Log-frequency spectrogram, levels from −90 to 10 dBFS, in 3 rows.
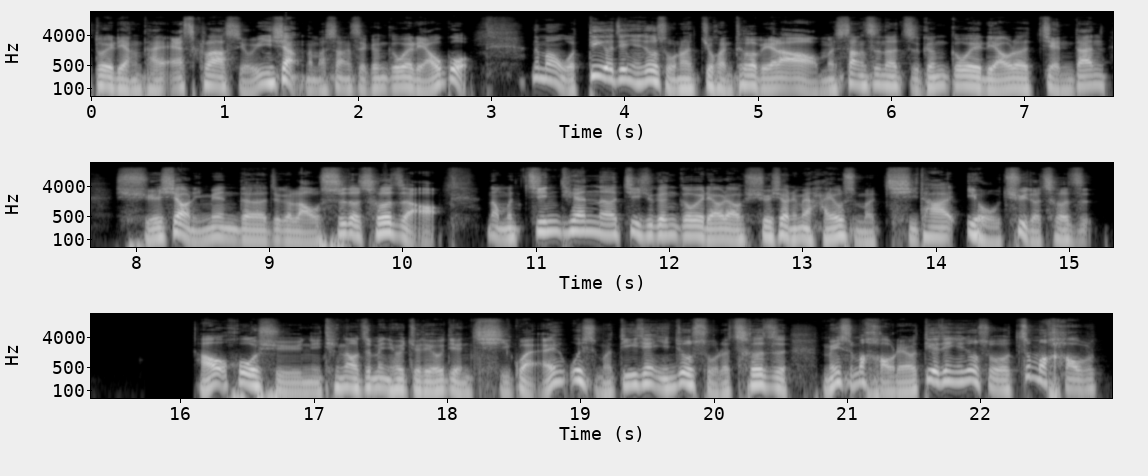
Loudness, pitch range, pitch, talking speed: -19 LUFS, 95-140 Hz, 110 Hz, 350 characters per minute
